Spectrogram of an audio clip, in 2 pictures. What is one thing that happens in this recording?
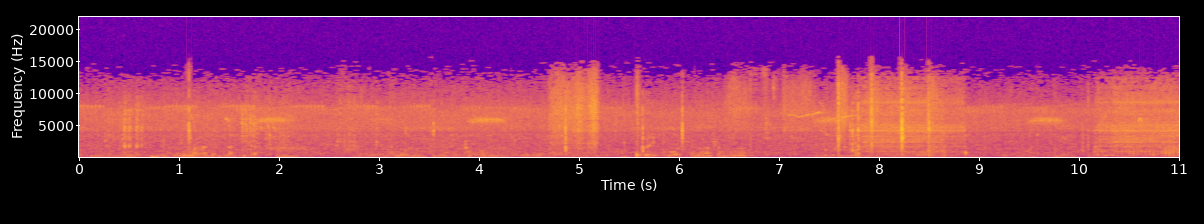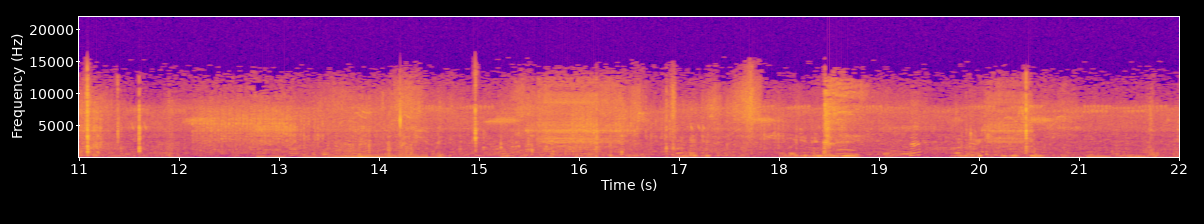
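Leopard cubs growl and snarl softly as they play.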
